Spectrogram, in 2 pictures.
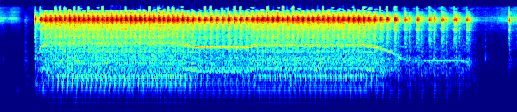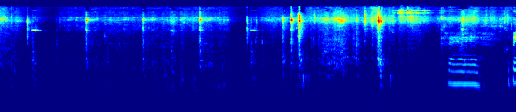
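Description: Sewing machine running a back stitch on a fabric wet bag pouch, a loud fast mechanical whir for about six seconds that slows and stops, followed by quieter handling clicks and rustles.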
